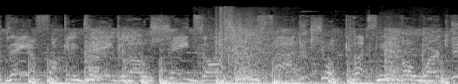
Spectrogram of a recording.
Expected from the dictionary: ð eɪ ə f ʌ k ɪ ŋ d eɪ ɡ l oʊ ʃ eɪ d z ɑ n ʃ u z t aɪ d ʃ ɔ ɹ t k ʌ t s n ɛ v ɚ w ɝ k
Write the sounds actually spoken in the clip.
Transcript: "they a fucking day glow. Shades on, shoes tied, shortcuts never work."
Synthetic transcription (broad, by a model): ð eɪ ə f ʌ k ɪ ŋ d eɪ ɡ l oʊ ʃ eɪ d z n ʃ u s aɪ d ʃ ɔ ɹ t k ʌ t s n ɛ v ɚ w ɝ k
